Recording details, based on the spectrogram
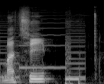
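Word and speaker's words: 町: The something is uh machi. We've seen it before. Uh it means down uh accented also on the last syllable.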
